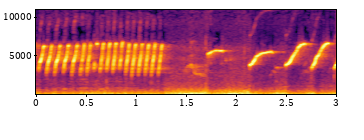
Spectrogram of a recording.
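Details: Lure song of a canary meant to prompt quiet young canaries to sing: a quick trill of evenly repeated high notes, then a few spaced, clear rising whistles.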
